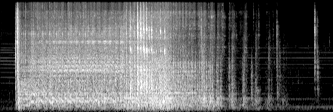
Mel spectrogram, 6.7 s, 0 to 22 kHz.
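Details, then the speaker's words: Circa-2000 Freightliner diesel truck sitting six years: starter cranks about three and a half beats a second for roughly four seconds but never catches; fuel reaches the filter, owner suspects it isn't switching on, cause unconfirmed. "I don't know why it didn't start honestly got fuel in the fuel filter it just sounds like it didn't um you know switch on"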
